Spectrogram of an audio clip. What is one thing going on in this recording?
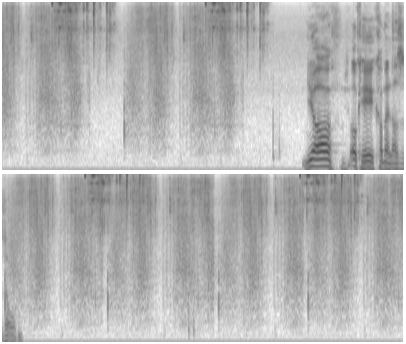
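A paint roller swishes wetly across a ceiling in repeated strokes.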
